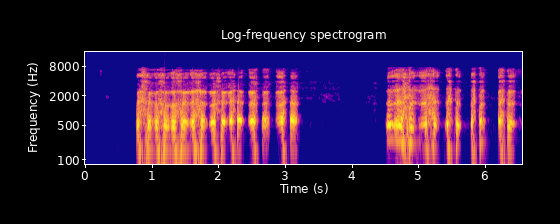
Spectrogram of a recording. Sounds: Cough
